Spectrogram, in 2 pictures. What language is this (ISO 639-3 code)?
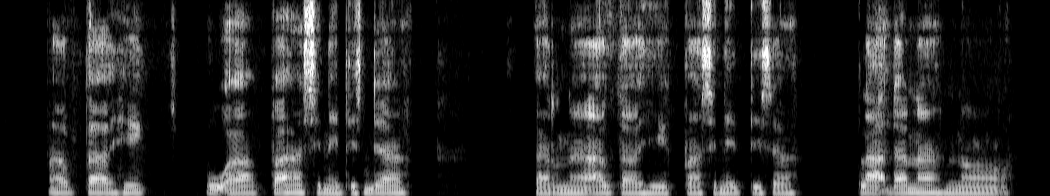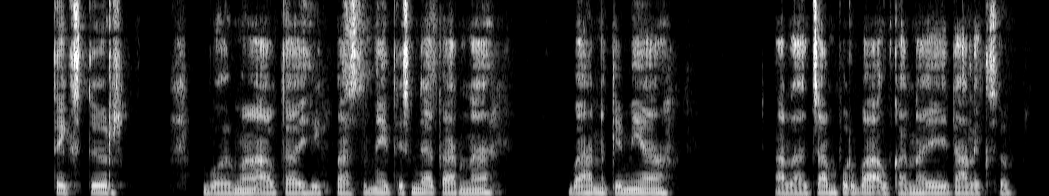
twu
